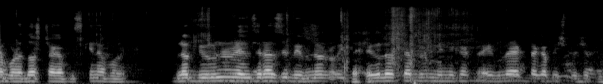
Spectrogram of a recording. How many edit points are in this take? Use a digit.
1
